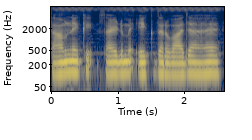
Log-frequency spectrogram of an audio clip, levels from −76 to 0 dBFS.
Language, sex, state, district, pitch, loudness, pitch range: Hindi, male, Jharkhand, Palamu, 120 Hz, -17 LUFS, 115-120 Hz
